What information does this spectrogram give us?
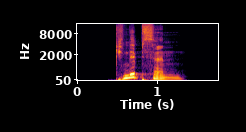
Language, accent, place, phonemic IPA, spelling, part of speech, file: German, Germany, Berlin, /ˈknɪpsən/, knipsen, verb, De-knipsen.ogg
- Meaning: 1. to nip; to pinch (particularly so as to pluck or cut off) 2. to perforate (particularly a ticket, so as to invalidate) 3. to photograph 4. to snap one's fingers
